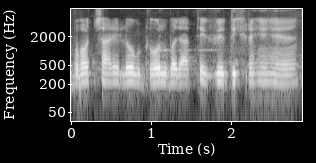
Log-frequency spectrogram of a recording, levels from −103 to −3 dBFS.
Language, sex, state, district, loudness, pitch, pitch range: Hindi, male, Arunachal Pradesh, Lower Dibang Valley, -16 LUFS, 110 Hz, 105-110 Hz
